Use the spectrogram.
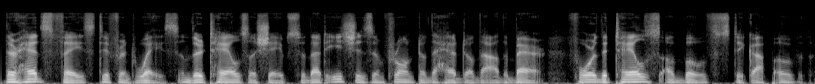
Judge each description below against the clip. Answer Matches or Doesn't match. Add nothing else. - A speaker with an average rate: Doesn't match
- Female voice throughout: Doesn't match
